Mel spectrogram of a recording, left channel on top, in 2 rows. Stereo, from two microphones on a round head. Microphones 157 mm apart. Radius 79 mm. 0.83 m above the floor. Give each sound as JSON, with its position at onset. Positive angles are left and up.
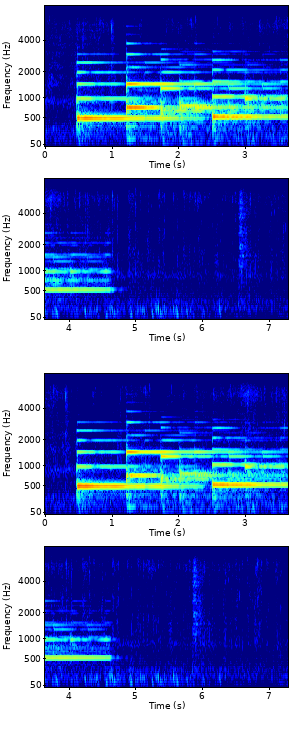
{"t": 0.5, "sound": "a piano", "side_deg": 20, "distance_m": 0.6}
